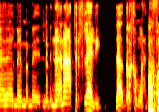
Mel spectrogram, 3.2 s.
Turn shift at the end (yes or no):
yes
